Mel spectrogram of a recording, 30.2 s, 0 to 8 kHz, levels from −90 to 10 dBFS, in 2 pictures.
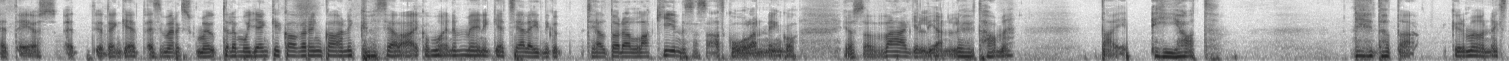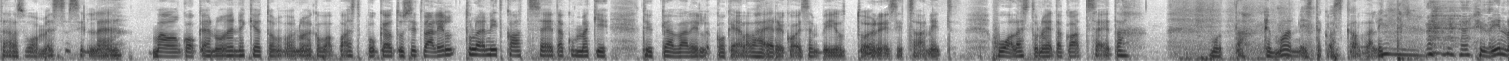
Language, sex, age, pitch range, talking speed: Finnish, female, 20-39, 155-190 Hz, 155 wpm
